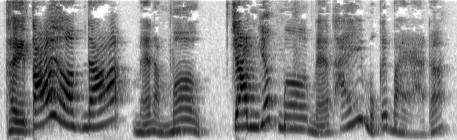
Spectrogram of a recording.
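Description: A middle-aged woman with a Southern Vietnamese accent tells a ghost story, speaking directly to her listeners in an animated way. Her voice is on the high side and her pace is normal.

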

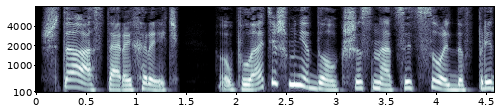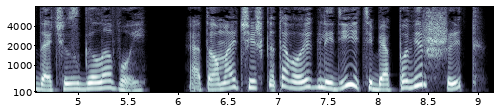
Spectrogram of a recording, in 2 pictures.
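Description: A woman's voice: mid-range voice, lively intonation, measured pace, no room sound, clean studio sound, close to an everyday voice. A woman voicing an old, sly and greedy male sorcerer who taunts and sneers. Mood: sneering.

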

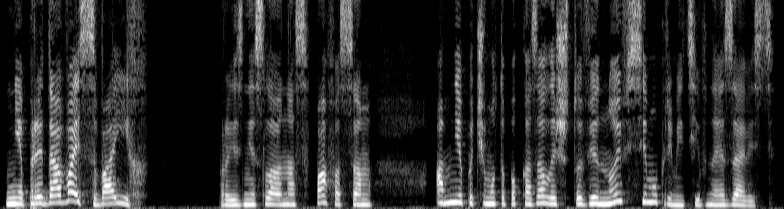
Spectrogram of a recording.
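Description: A woman narrating a fantasy romance audiobook in first person, expressive and lively. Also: medium pitch, brisk.

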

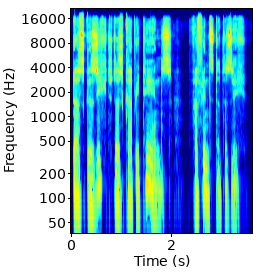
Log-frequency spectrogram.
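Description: A man narrating a novel for a radio reading in a measured, expressive storytelling manner, close to a studio mic. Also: sits low, breathy edge, dry recording.

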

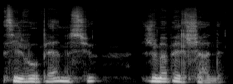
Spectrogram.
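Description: A man's voice: medium pitch, expressive, normal speed, a little mellow, slightly rough, dry recording, clean studio sound, pitched above the performer's own voice. A man voicing a sly, ragged young boy who pleads and wheedles. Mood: pleading.

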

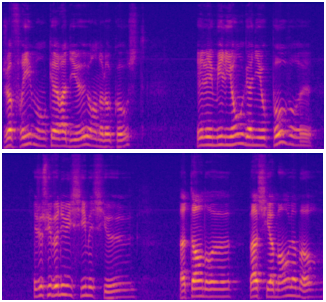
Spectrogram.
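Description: A man's voice: fairly high pitch, drawn-out words, long pauses, voice pushed up. A man voicing an old, tormented gambler who turns desperate and furious. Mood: anguished. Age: older. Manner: anguished, rising to shouted rage.

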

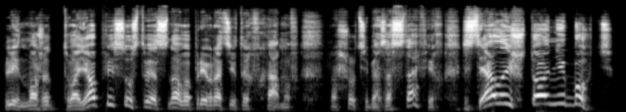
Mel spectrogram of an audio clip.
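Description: A man voicing an excitable, theatrical, quick-tempered gossip in an audiobook, with a shrill, exclamatory, huffy delivery. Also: dry recording, clean studio sound. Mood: indignant, furious. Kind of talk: audiobook character voice.

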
